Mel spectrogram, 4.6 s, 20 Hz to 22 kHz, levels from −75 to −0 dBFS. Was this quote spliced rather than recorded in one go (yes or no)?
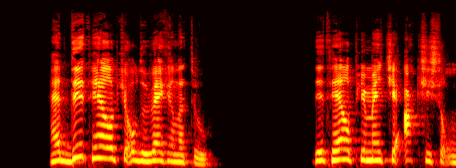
no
